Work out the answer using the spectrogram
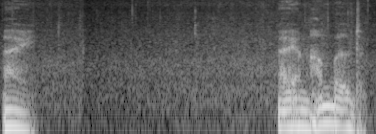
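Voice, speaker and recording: Man voicing deep, halting Frankenstein's Monster. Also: little pitch movement, darkish tone. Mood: humbled, disbelieving. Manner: halting, hesitant, repeats words, murmured tag questions. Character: lonely, humble, gentle-hearted male monster, Frankenstein's creature. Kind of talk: slow intimate ASMR roleplay acting. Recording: rain and thunderstorm noise behind. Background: rain and thunder.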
